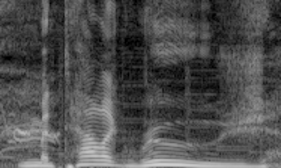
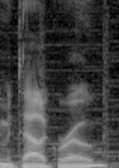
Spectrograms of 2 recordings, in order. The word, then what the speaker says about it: Metallic Rouge: Let's talk about Metallic Rouge. Hey, you said it right. I did not the first couple times. Is it because your dyslexia was killing you and you kept saying Metallic Rogue?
